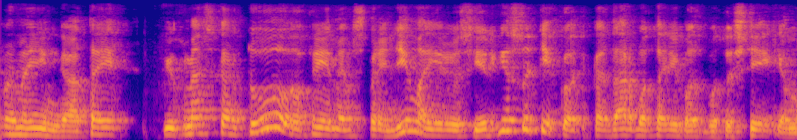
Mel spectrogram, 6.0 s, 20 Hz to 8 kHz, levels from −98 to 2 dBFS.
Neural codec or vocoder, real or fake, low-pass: codec, 16 kHz in and 24 kHz out, 2.2 kbps, FireRedTTS-2 codec; fake; 7.2 kHz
